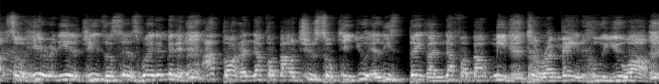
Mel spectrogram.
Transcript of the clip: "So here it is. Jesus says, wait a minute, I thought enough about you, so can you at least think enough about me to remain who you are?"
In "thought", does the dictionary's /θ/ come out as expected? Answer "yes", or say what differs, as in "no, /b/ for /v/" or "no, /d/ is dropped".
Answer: yes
